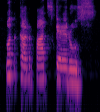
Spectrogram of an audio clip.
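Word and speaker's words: Podkarpatská Rus: You'll be happy to know the way that the Czechs pronounce that area. It's called Podkarpatské Rus.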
